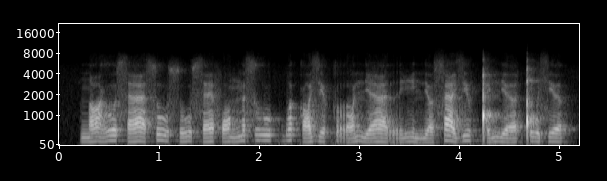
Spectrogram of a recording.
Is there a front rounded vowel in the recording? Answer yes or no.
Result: no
